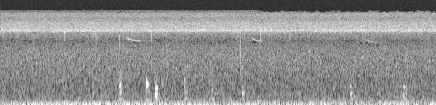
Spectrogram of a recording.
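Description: Faint, short clucking bird calls, scattered irregularly, over a low steady rumble.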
